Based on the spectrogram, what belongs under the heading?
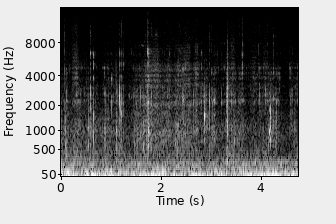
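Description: Faint chewing of a mouthful of soft steamed bao bun, with small, irregular mouth clicks over a low steady hum.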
